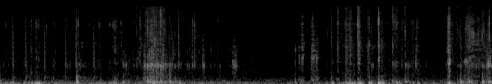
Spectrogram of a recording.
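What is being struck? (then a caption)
Bar of soap cut with a blade. A box-cutter blade slices a solid, oval, pale pink dry bar of soap held in the hand, snapping off brittle chips. Quick, dry cracks and crisp crackles fill the clip, with bright snapping edges over a low, soft thudding.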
